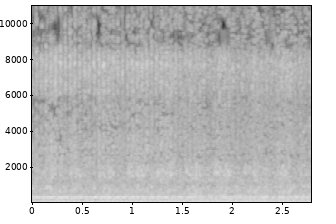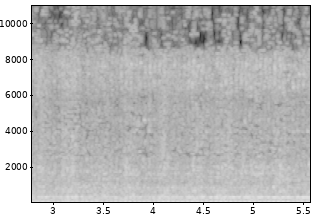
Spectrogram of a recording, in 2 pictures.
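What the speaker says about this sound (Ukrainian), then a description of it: "І тепер чуєте, як працює двигун КМ385" A small KM385 diesel engine on an Orion 24 hp mini tractor idles steadily and continuously up close, a constant rumbling chug with a strong steady hum throughout.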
